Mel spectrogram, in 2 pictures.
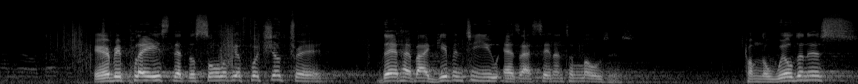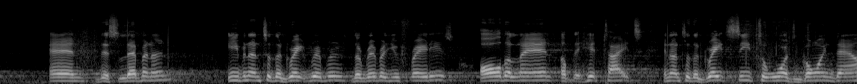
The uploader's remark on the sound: During Sunday morning service on January 6, 2018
